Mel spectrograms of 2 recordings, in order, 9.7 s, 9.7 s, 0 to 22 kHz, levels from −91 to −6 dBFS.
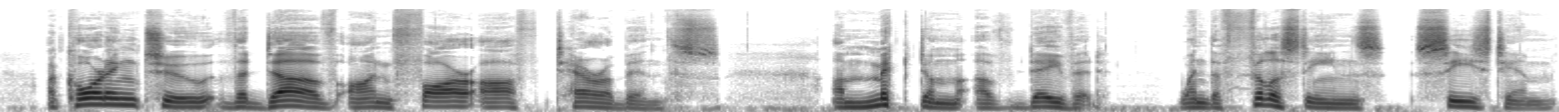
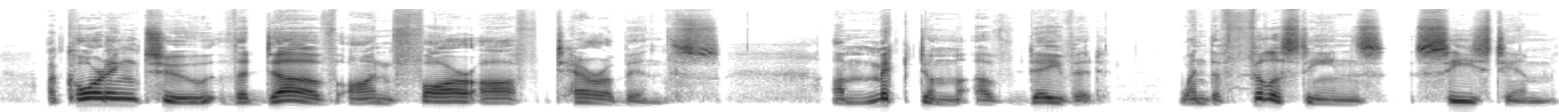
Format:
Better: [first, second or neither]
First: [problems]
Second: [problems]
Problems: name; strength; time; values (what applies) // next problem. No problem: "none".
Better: first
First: none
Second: thin; very slightly; fading below 300 Hz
